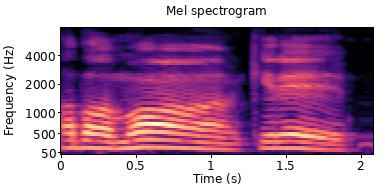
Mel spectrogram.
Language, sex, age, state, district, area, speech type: Nepali, male, 60+, West Bengal, Darjeeling, rural, spontaneous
